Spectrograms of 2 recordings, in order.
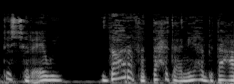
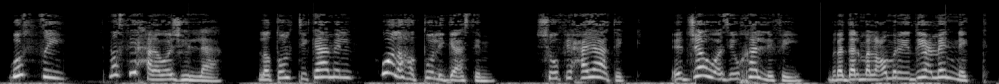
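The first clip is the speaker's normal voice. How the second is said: higher, insistent persuading voice; scheming woman; 6 semitones higher, 4 dB louder than usual. Acted. Woman advising girl to remarry, slyly insistent. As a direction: press the self-serving advice on her.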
